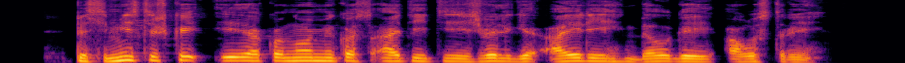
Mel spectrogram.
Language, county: Lithuanian, Utena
